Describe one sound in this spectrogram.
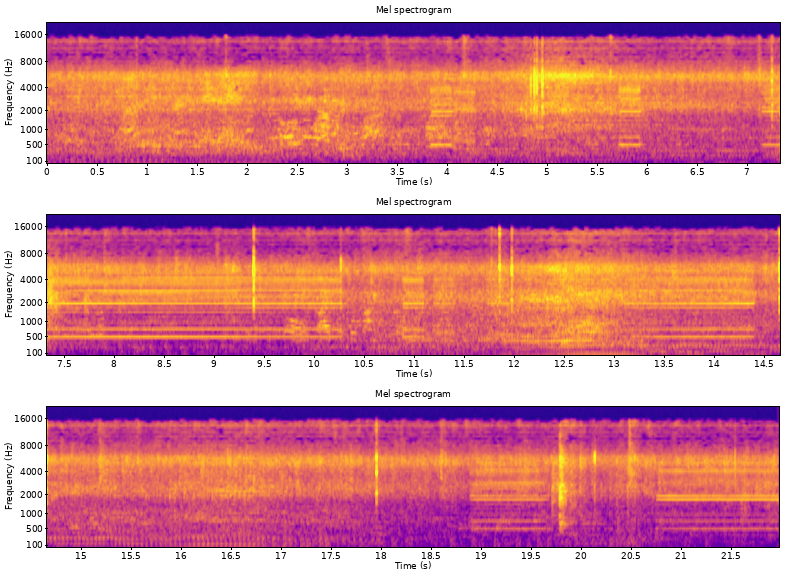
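A finger clicks the buttons on a metal detector.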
